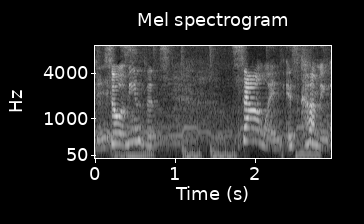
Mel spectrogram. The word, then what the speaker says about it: Samhain: I was gonna pronounce it wrong, but I caught myself at the end. You got it right. I got it. So Samhain is coming. There's a couple of different pronunciations.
